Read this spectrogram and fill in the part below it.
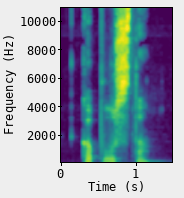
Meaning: cabbage
- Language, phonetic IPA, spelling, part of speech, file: Ukrainian, [kɐˈpustɐ], капуста, noun, Uk-капуста.ogg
